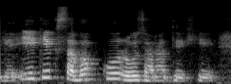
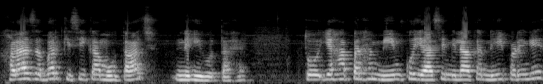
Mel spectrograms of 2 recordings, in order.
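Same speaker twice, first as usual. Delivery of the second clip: ordinary delivery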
